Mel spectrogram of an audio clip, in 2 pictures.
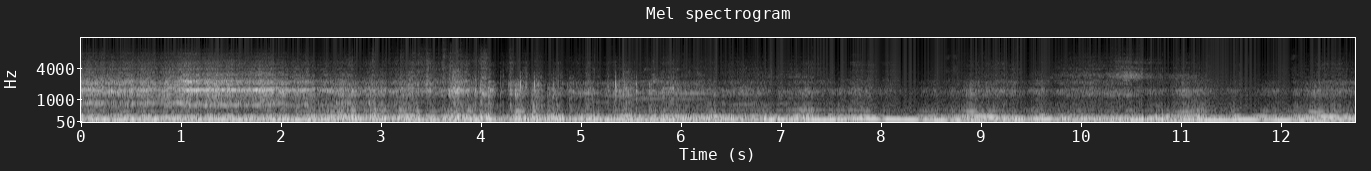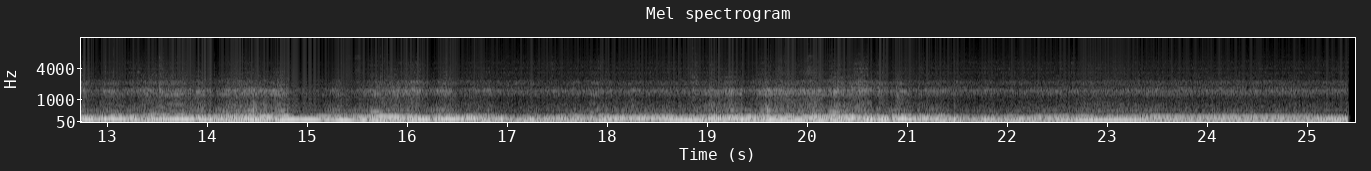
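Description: Honda Civic race car's four-cylinder engine heard from inside the stripped cabin, at first running under load as the car goes off the track onto the grass. It is then revved up and down about six times, each rev rising and falling smoothly, with the car stopped on the grass after losing a front wheel.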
